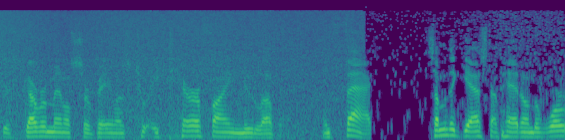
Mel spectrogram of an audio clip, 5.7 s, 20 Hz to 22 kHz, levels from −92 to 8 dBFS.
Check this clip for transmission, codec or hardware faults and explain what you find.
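One fault is present, overdone noise removal, from 3.66 s to the end at 5.65 s. An over-aggressive noise suppressor mutes individual frequency bands near its noise estimate, leaving near-silent gaps with twinkling specks. Room noise, about 13 dB below the speech, is part of the recording.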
